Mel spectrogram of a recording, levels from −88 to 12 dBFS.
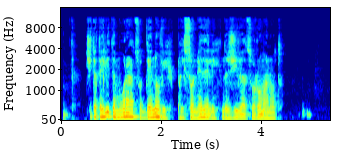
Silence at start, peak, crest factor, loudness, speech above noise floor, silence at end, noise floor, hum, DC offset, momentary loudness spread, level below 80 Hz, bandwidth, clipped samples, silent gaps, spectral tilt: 0.05 s; -4 dBFS; 18 dB; -23 LUFS; 25 dB; 0.4 s; -47 dBFS; none; under 0.1%; 11 LU; -42 dBFS; 11.5 kHz; under 0.1%; none; -6.5 dB/octave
